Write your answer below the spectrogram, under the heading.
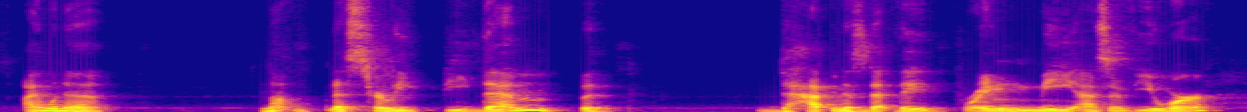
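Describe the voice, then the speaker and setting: Fairly slow, somewhat breathy speech with long, frequent pauses and ordinary pitch variation. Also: man, medium pitch for a man. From Netherlands. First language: Dutch. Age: 20s. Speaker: fan media creator. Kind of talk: vlog monologue. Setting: home recording with tripod and light. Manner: casual, some hesitation.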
